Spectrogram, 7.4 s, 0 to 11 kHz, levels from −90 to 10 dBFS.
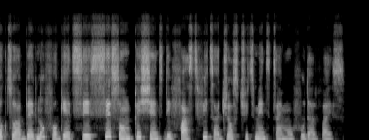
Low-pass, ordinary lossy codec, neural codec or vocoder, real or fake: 9.9 kHz; none; none; real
